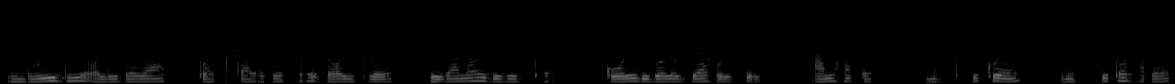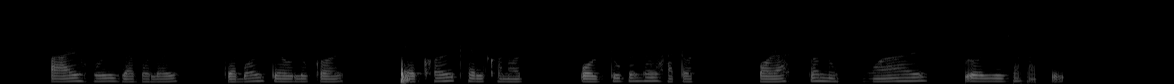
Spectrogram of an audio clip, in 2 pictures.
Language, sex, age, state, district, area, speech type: Assamese, male, 18-30, Assam, Udalguri, rural, read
